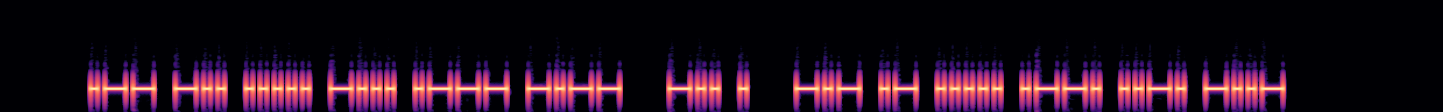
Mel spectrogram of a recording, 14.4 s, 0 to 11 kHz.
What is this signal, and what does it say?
Morse code, heard as a keyed tone, about 17 wpm, 700 Hz. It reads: WD5BJY DE KA5PFX
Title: USA Callsign DE Callsign - 6 Characters - 17wpm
